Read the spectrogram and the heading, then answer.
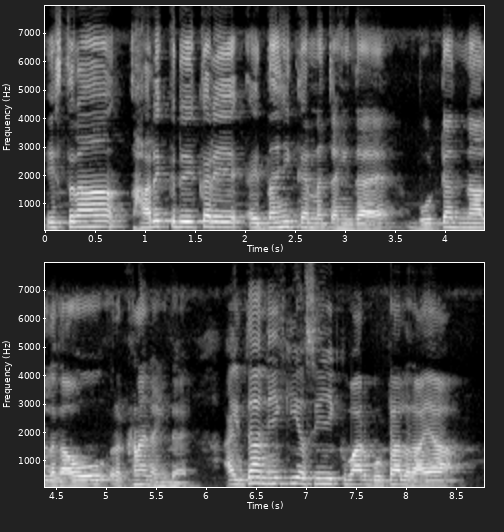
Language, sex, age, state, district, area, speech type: Punjabi, male, 18-30, Punjab, Mansa, rural, spontaneous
